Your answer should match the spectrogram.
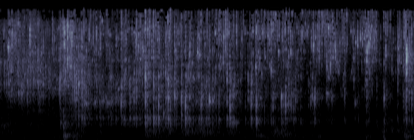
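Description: Raspberry, ginger and rhubarb infused gin poured through a sieve: a continuous watery trickle and splashing with small drips, uneven in level, with no talk.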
